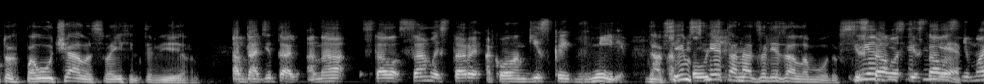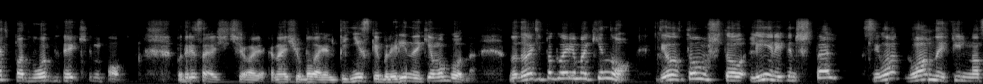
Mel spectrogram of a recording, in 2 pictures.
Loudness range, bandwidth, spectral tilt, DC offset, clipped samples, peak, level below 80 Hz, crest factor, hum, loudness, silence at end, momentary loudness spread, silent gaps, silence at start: 2 LU; 9 kHz; -5 dB/octave; under 0.1%; under 0.1%; -8 dBFS; -58 dBFS; 12 dB; none; -20 LUFS; 0 s; 7 LU; none; 0 s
